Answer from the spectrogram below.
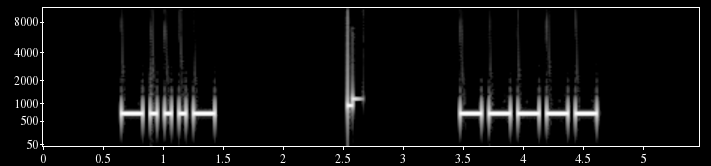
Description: Morse code, heard as a keyed tone, about 20 wpm, 700 Hz. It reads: <BT> 0
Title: Single Character (Letter:Number:Punctuation:Prosign) Alt 20wpm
